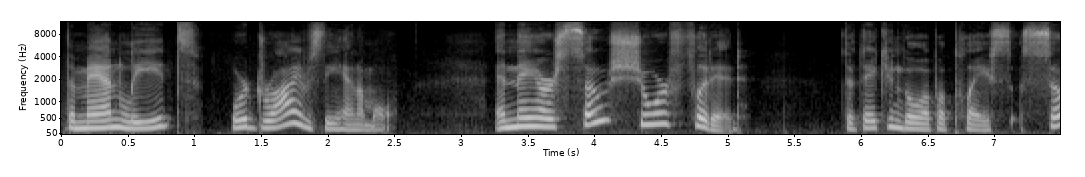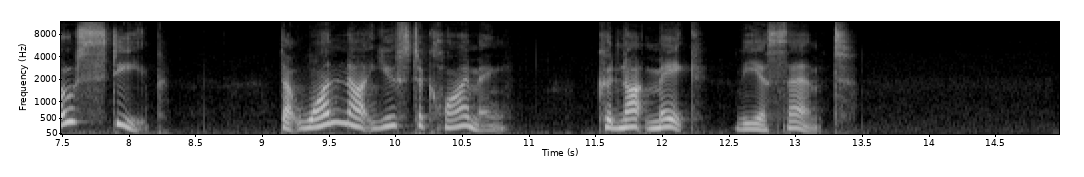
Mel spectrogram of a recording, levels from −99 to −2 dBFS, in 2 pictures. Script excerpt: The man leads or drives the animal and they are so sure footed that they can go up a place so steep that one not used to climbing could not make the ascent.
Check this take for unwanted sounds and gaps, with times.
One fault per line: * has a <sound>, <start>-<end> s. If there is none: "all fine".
all fine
